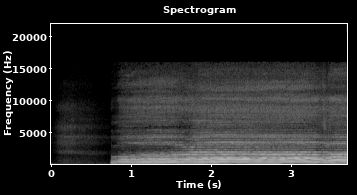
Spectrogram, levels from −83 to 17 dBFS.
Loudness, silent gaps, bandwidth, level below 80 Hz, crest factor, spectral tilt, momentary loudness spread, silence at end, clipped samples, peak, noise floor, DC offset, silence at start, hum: -18 LUFS; none; 16.5 kHz; -58 dBFS; 14 dB; -2.5 dB/octave; 7 LU; 0 s; under 0.1%; -4 dBFS; -55 dBFS; under 0.1%; 0.75 s; none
